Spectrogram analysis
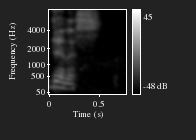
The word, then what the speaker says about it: Diniz: Nope, Diniz. It's like Guinness, but with a D.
